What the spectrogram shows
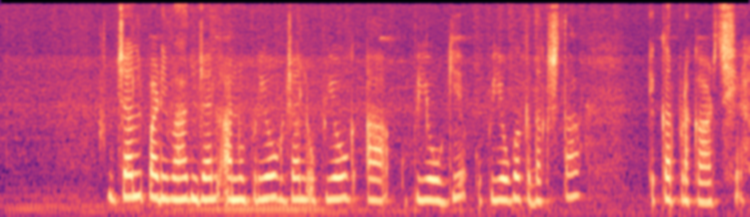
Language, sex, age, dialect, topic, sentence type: Maithili, female, 25-30, Eastern / Thethi, agriculture, statement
